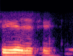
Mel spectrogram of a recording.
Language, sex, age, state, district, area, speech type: Bengali, male, 30-45, West Bengal, Jhargram, rural, conversation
